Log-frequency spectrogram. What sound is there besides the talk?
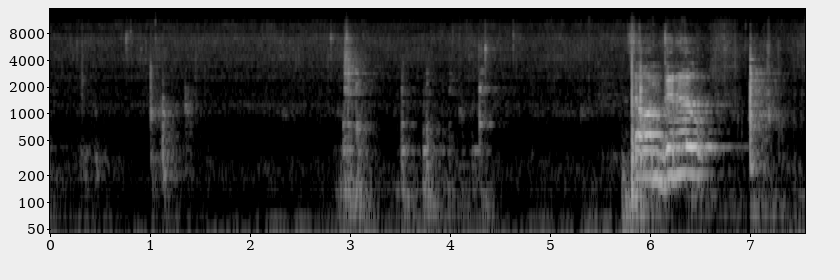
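chopped onion sweating in a pan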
